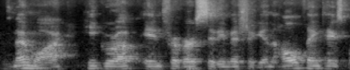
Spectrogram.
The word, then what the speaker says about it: Traverse City: are from michigan yeah from michigan it's actually pronounced traverse city yeah unlike we've reversed the snow it is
